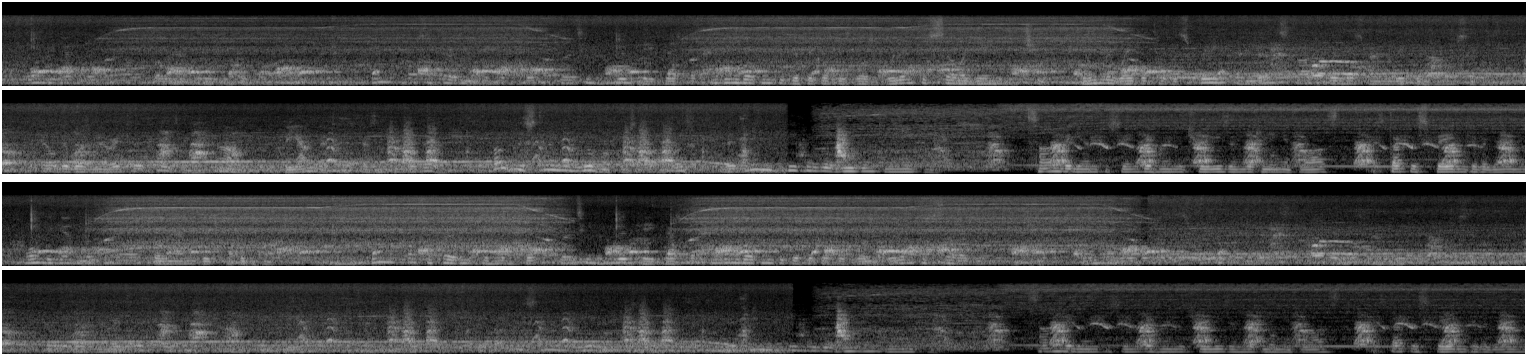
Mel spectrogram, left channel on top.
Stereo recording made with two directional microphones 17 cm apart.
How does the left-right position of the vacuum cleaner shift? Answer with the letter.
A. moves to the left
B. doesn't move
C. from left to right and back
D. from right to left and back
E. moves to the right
A.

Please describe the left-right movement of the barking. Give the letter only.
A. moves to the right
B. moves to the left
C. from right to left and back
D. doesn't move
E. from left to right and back
E.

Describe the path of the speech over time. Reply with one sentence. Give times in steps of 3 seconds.
You can hear the speech on the right from 0 s, in the centre from 6 s and on the left from 9 s.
